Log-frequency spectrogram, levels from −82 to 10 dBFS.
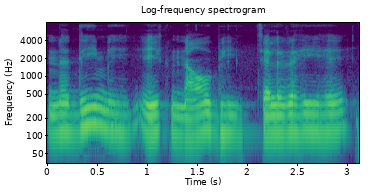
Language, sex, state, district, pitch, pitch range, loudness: Hindi, male, Uttar Pradesh, Lucknow, 115 Hz, 110-120 Hz, -16 LUFS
